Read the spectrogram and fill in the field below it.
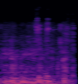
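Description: A young two-year-old horse walking, hooves clip-clopping at a steady close rhythm throughout, with faint voices in the background.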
